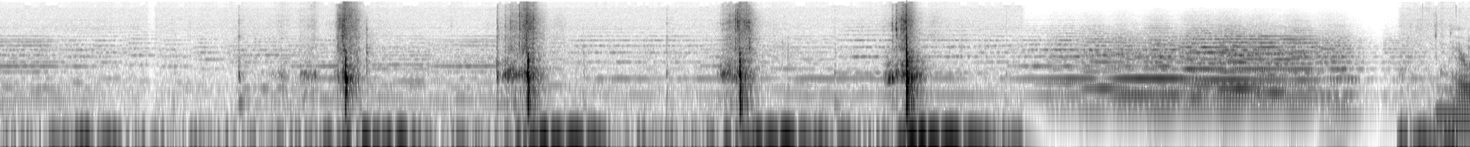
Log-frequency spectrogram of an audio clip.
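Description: A knife slices a celeriac root into planks with four crisp, evenly spaced cuts, each a sharp close thunk. A steady low hum sits underneath, and a brief tonal sound follows the last cut.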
